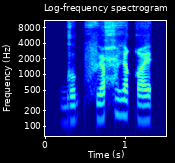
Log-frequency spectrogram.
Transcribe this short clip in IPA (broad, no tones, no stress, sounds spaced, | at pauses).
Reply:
ɡ o kʷ f ʏ ħ ɦ ɨ qʷ ɛ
